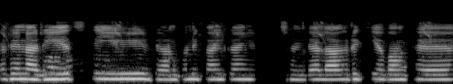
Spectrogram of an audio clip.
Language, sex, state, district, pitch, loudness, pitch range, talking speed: Rajasthani, female, Rajasthan, Nagaur, 230 Hz, -22 LUFS, 225-245 Hz, 160 wpm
